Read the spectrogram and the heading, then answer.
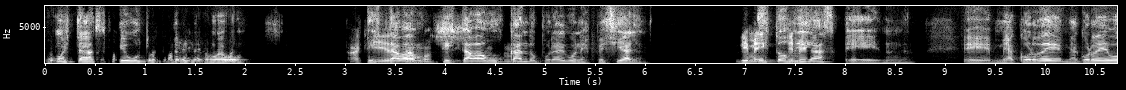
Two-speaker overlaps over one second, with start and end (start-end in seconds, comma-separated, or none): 3.2-4.8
